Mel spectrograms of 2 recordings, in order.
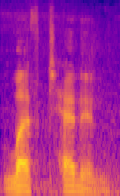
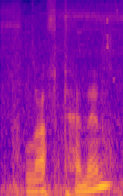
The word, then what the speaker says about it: lieutenant: the English accent is they'll uh left tenant you ever hear that leftenan yeah instead of Lieutenant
